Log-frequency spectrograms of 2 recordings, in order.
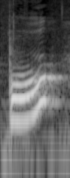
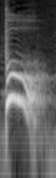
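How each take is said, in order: First: 不 is said with a rising second tone. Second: 不 is said with a falling fourth tone. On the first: "has become the second tone" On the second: "the original four tone"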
